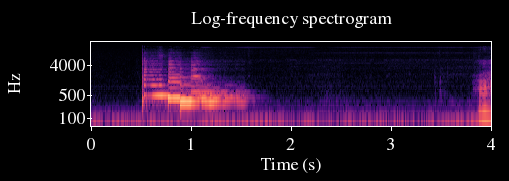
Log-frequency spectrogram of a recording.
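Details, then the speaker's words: InMotion V11 electric unicycle, after failing to turn on and being fixed: a short run of clear piano-like startup notes that then fades; powers up and boots normally, working again. "hear that beautiful the v11 is working again"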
